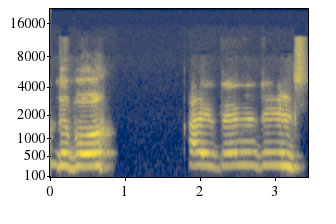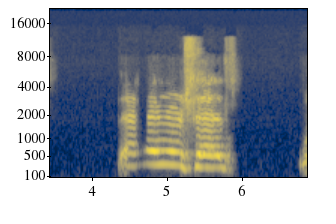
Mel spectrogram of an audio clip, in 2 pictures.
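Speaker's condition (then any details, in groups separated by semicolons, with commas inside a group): Cerebral palsy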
